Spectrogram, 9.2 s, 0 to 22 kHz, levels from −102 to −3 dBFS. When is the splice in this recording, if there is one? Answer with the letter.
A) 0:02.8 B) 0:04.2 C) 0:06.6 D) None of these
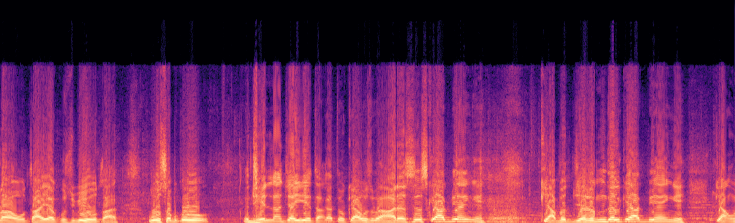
B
